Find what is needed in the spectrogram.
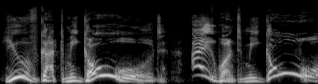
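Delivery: high, slow, cranked-up fake Irish accent; slow, hammed-up Irish leprechaun voice; hokey Irish leprechaun. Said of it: "crank it to ten".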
